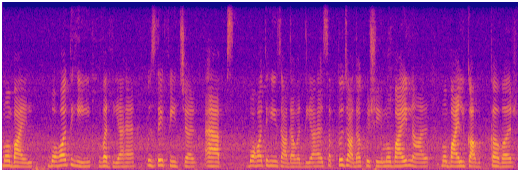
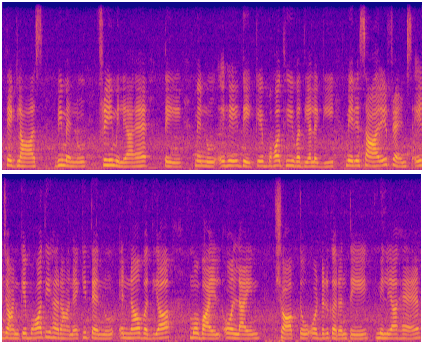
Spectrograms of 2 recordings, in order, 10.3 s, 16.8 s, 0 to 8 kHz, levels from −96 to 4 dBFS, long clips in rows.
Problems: constant background noise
